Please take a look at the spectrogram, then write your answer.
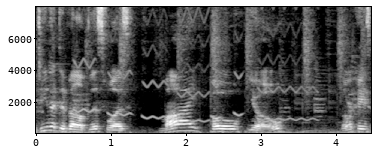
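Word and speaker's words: miHoYo: in between qual team forgive me if I mispronounced this and the team that developed this was myo yo lowercase M lowercase i Capital H lowercase o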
